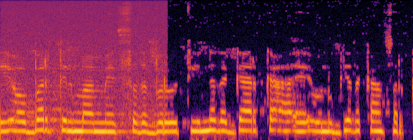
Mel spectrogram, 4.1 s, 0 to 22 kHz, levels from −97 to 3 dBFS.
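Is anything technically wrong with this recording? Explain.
Yes. Overdone noise removal affects this speech from about 1.67 s to the end of the clip. A noise reduction stage was set too aggressively. Each frequency band that falls close to its noise estimate is pulled far down or switched off. Quieter parts of the voice sit near that level, so they vanish along with the noise. The room noise, about 18 dB below the speech before this point, drops and breaks up into twinkling specks.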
